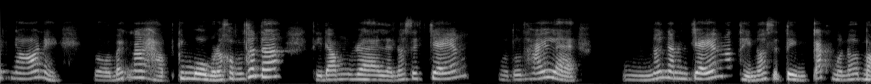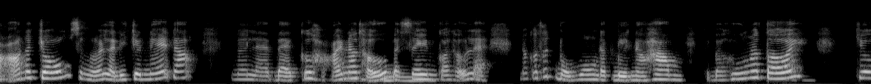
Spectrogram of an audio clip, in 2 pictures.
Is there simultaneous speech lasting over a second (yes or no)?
yes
